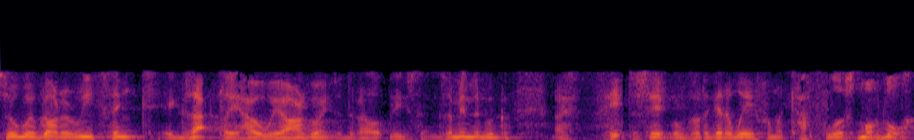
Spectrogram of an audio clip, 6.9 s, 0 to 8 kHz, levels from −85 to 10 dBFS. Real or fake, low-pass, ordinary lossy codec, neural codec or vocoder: real; 7.2 kHz; AAC, 16 kbps; none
